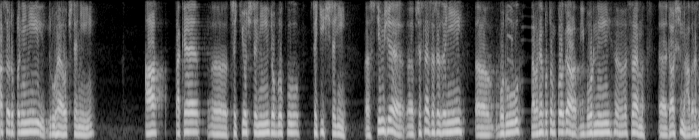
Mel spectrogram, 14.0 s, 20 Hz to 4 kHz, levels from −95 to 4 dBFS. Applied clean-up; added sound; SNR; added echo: neural mask model RNNoise.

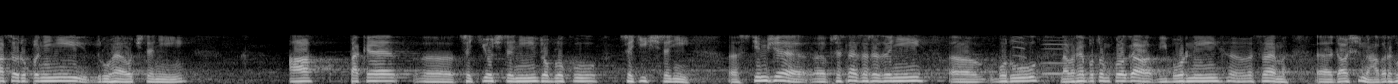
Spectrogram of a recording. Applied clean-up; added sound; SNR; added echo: none; Fowl; 17 dB; none.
